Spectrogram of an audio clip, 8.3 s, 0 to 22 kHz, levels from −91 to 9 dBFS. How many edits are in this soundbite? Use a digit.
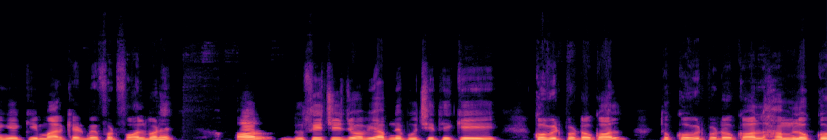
0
